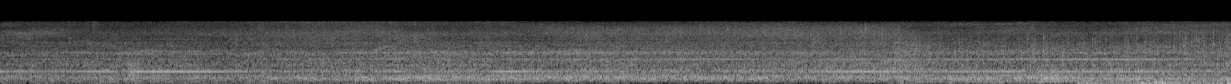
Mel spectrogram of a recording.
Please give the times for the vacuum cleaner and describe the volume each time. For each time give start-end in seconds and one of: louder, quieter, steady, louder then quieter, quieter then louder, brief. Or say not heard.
0.0-12.2 steady.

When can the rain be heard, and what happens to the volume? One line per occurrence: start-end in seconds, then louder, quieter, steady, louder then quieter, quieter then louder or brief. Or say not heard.
0.1-12.2 louder.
